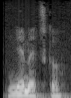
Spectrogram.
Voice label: slovak Germany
